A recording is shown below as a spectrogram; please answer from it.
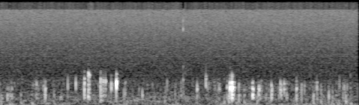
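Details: Morning stomach growling in an adult: irregular low gurgles and rumbles, ordinary bowel sounds from gas and fluid moving; borborygmi.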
